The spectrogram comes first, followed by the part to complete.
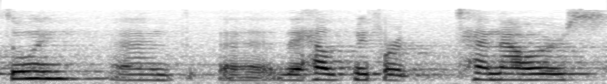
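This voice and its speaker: Noticeable background noise runs behind a woman speaking with an Icelandic accent. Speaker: volunteer teacher. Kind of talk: interview. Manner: halting.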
